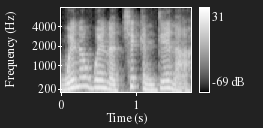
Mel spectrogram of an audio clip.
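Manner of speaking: New England Boston accent with dropped r's. Congratulating their auntie on her win, in a Boston accent. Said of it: "in that Boston accent".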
